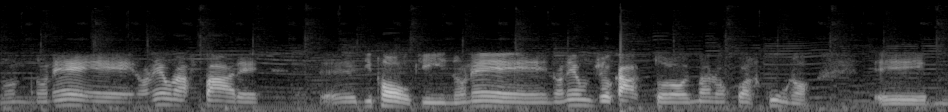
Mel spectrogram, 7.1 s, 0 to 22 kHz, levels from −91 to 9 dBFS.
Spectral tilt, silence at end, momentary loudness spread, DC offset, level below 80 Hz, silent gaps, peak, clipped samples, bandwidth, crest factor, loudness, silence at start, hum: -6 dB/octave; 0 s; 13 LU; under 0.1%; -58 dBFS; none; -6 dBFS; under 0.1%; 16 kHz; 24 dB; -29 LUFS; 0 s; none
